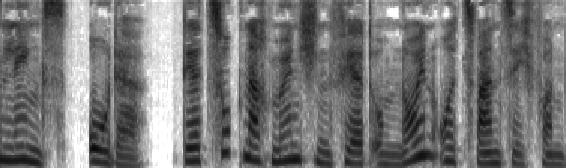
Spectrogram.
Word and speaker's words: München: Die Umlaute sind wichtig, München hat ein Ü, der Mund ist vorne.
